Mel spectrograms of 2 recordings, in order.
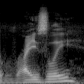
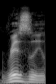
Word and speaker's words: Risley: unfortunately yeah dang AJ Risley or rise Lee as the announcer called him do we had a big meeting about how his name-o it's dead wow they had a big how you pronounce his name and Steve dodge says Risley like grizzly girl and he still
